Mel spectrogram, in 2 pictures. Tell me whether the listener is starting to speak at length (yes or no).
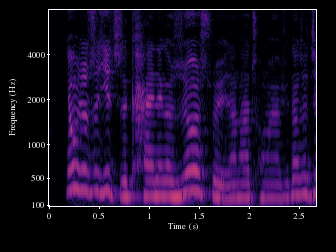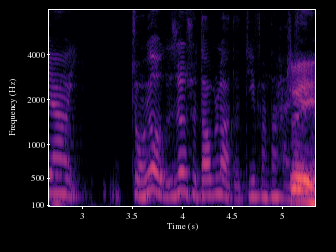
yes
